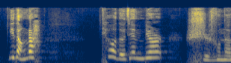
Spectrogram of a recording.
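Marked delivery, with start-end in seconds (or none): 0.1-0.4 loud, high snap of rage; the monkey loses his temper and yells; angry shout. A narrator's reading. Monkey King shouts at the monk, furious. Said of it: "又急了".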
